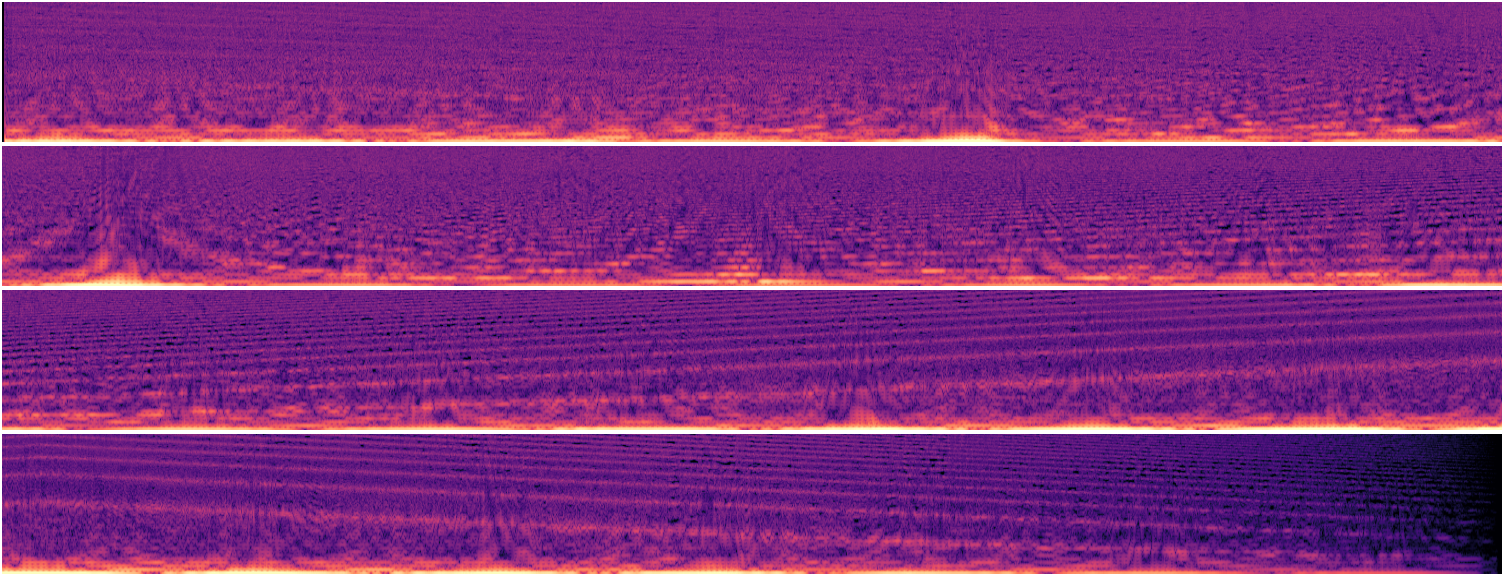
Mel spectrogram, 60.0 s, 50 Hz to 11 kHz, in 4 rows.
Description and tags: Q Saw LFO-ed filter sweep - E2
This is a saw wave sound from my Q Rack hardware synth with a low frequency filter modulation imposed on it. Since the frequency of the LFO is quite low, I had to create long samples to get a bit more than one complete cycle of the LFO. The sound is on the key in the name of the file. It is part of the "Q multi 004: saw LFO-ed filter sweep" sample pack.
